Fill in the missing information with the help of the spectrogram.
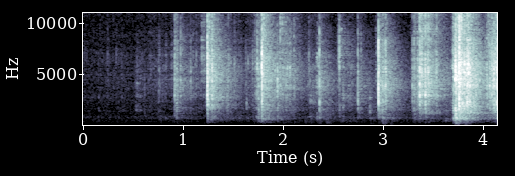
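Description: An irregular series of sharp clicks and snaps from a 1981 Camaro tail-light's inner rubber gasket, glued in with silicone, being pried and pulled out of the plastic housing. It starts about a second in and is loudest near the end.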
